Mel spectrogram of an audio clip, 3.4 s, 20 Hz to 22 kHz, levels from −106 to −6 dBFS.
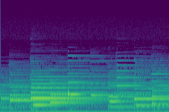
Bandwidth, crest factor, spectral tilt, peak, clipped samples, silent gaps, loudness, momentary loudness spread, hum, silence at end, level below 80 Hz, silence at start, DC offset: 3.6 kHz; 16 dB; -10 dB/octave; -18 dBFS; under 0.1%; none; -33 LUFS; 9 LU; none; 0 s; -62 dBFS; 0 s; 0.5%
